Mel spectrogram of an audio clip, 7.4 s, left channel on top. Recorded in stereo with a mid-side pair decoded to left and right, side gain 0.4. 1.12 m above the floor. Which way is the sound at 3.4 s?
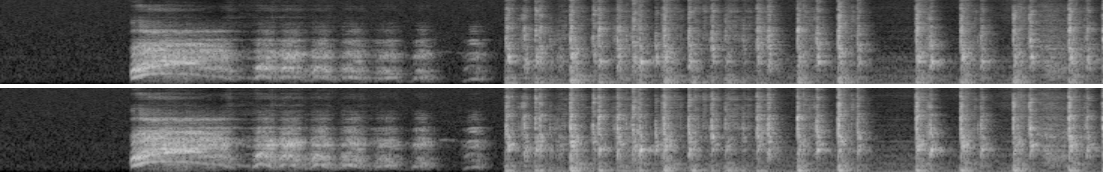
40° right.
